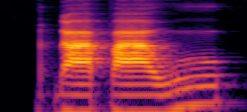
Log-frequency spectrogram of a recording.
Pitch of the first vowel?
low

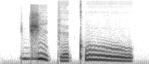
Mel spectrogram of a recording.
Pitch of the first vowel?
falling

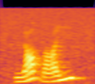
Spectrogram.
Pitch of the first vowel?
rising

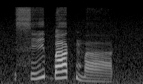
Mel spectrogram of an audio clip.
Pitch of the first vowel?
rising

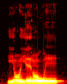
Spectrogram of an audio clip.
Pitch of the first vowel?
low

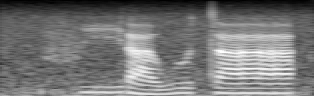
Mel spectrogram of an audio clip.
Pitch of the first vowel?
high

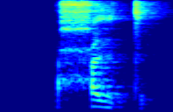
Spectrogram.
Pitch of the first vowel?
falling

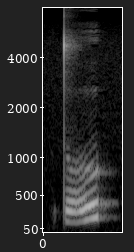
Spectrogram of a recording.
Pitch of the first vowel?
rising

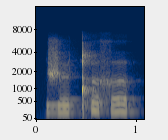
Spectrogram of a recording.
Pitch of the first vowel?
low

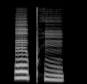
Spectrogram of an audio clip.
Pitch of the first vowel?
high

